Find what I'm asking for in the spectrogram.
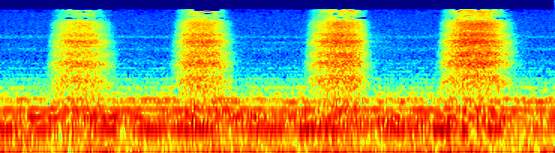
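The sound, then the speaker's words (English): Short, sharp inhalations taken in increments during a breathing exercise: four evenly spaced breathy sniffs, each about a third of a second, with brief pauses between them. “we're going to be breathing in increments, so it's going to look something like this. Inhale”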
